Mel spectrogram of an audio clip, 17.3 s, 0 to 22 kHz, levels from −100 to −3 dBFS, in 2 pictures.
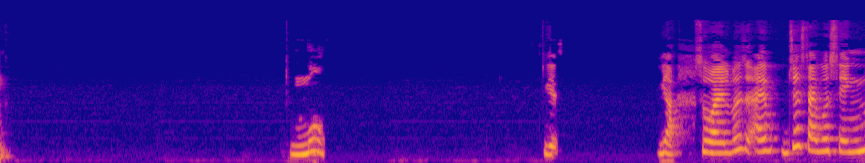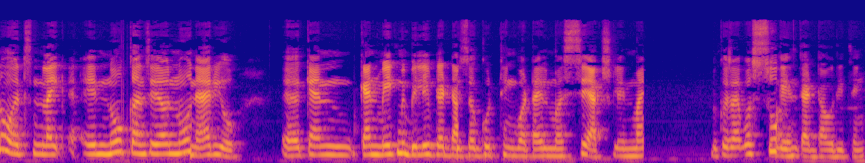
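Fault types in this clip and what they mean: Compressed frames skipped: whole blocks of the encoded stream never reach the output, so the speech jumps forward, usually by a fraction of a second and once, near 15.1 s, by nearly three-quarters of a second. Each join is a soft smeared blip, not a click, consistent with frames of about 26 ms.
Loose connector crackle: a worn or dirty contact briefly makes and breaks, chopping the signal into a short irregular burst of scratchy crackle. It is heard from 9.86 to 9.93 s, shortly after "a no", and lasts well under a tenth of a second.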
